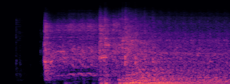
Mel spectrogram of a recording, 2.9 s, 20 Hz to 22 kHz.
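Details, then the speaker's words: Nissan 910 Bluebird wagon, radiator filled with plain water to test it: engine catches after a short crank into a steady, even, throaty idle with the fan working; normal start and idle. "Man, that's sweet. Fan's working well. That's got a bit of a raunchy sound to it, I like it."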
